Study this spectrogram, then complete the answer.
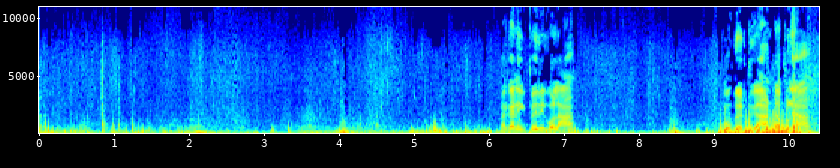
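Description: Waves slosh against a boat's hull.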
